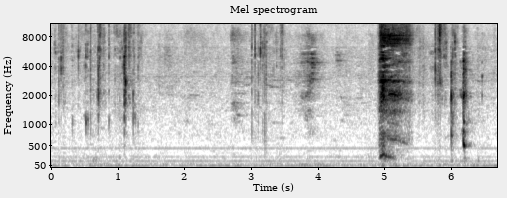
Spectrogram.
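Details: A dog eating, making a funny noise: scattered crunchy chewing clicks and soft rustles through a quiet room, with a sharp loud crunching burst near the five-second mark, two brief snaps after it, and a steady low hum underneath.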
